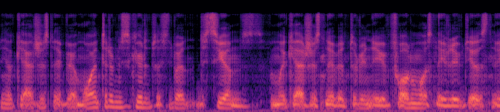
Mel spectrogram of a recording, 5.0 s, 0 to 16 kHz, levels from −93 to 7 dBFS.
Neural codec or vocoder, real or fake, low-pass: autoencoder, 22.05 kHz, a latent of 192 numbers a frame, VITS, trained on many speakers; fake; 9.9 kHz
